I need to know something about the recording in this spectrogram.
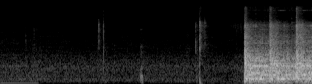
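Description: A pistol's slide and parts click and clack as a man handles it.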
